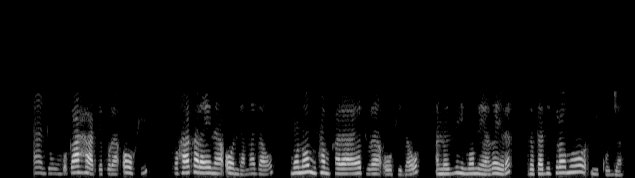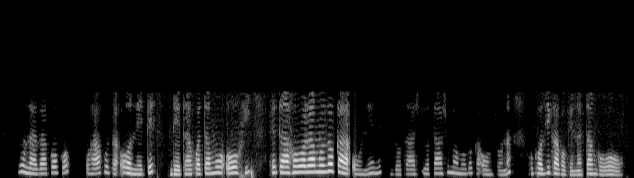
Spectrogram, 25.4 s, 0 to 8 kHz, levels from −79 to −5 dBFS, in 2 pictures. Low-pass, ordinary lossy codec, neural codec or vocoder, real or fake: 7.2 kHz; AAC, 16 kbps; codec, 16 kHz in and 24 kHz out, 1 kbps, XY-Tokenizer; fake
